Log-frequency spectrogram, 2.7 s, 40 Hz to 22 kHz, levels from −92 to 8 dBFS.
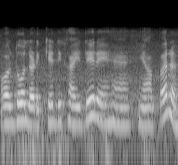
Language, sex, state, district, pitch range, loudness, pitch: Hindi, female, Haryana, Jhajjar, 185-210 Hz, -16 LUFS, 195 Hz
